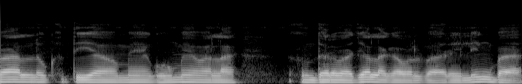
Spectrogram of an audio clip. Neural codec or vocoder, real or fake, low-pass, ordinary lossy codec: none; real; 7.2 kHz; none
